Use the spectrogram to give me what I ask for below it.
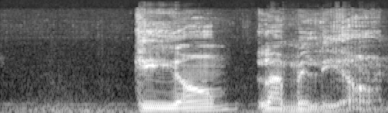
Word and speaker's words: Guillaume Lamillion: meant only one thing guillaume lamillion if it doesn't rhyme you're not pronouncing it right thanks drama dazzling swirl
